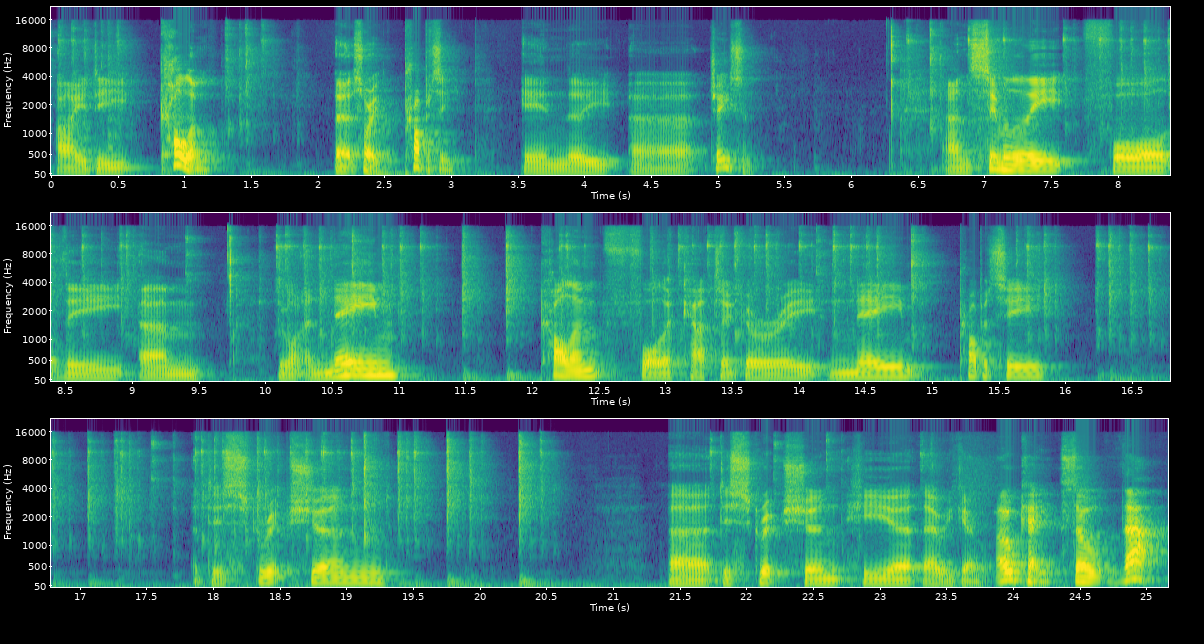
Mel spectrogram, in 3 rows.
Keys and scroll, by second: 0.0-0.5 typing, 6.5-21.6 typing.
